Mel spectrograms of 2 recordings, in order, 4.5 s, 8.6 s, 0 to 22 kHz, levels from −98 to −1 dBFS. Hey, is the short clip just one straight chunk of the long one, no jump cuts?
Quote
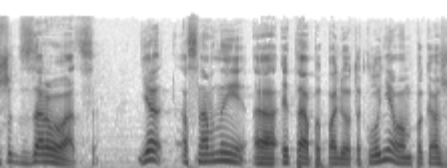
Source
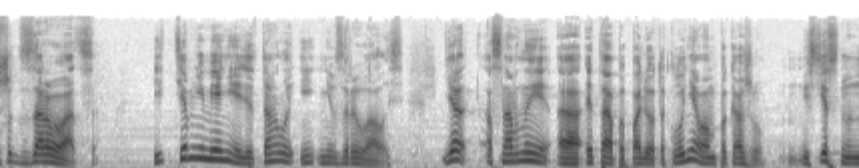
no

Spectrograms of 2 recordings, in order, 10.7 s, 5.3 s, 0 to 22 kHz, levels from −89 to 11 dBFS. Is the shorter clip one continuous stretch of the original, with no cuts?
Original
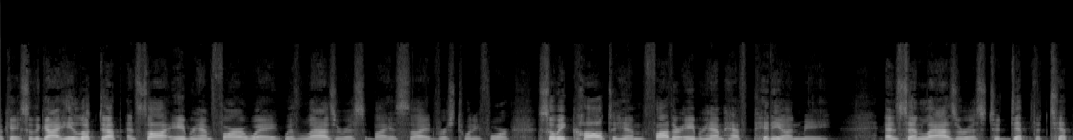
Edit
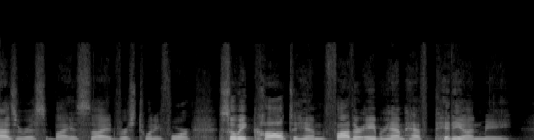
yes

